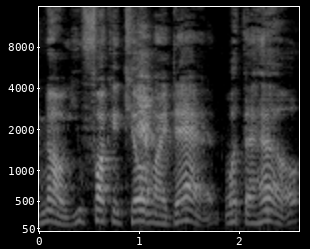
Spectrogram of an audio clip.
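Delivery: haughty, commanding, imperious indignant outburst. Retelling a child character's reply to a woman: imitating Caswell imperiously. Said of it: "he's, like, very imperious".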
